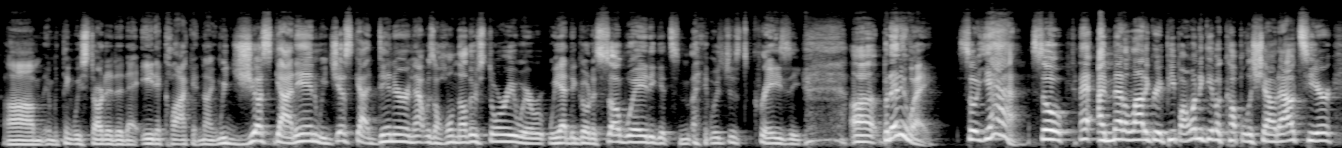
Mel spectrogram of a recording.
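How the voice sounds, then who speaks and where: A middle-aged man hosting a podcast, telling a story in a chatty way with lots of fillers, his voice hoarse. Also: a little high, expressive, fast. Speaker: podcast host. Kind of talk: casual solo podcast monologue.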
